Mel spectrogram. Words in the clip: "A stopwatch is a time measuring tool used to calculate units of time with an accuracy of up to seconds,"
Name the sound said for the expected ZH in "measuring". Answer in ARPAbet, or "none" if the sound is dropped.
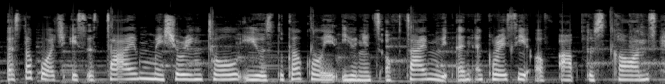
SH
